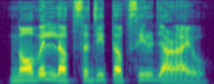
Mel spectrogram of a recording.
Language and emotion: Sindhi, neutral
